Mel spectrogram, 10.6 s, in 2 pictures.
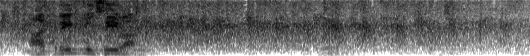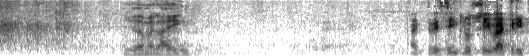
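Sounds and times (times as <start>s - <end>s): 
audience applause: 0.0s - 6.3s
speech: 0.3s - 1.6s, 6.6s - 7.3s, 9.4s - 10.5s.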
